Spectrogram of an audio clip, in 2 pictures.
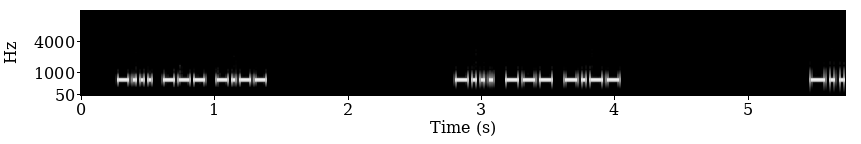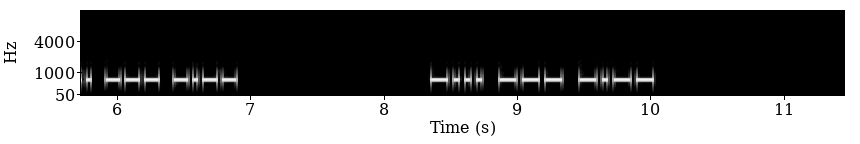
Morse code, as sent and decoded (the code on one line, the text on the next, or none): -... --- -.-- / -... --- -.-- / -... --- -.-- / -... --- -.--
BOY BOY BOY BOY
